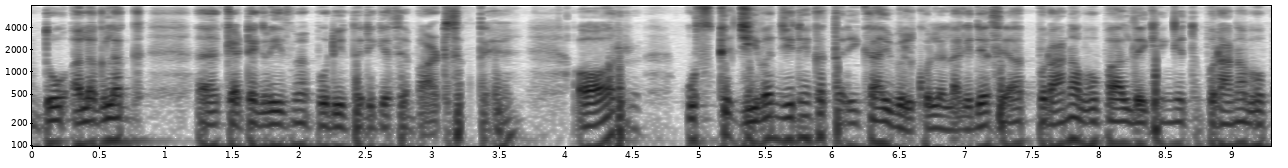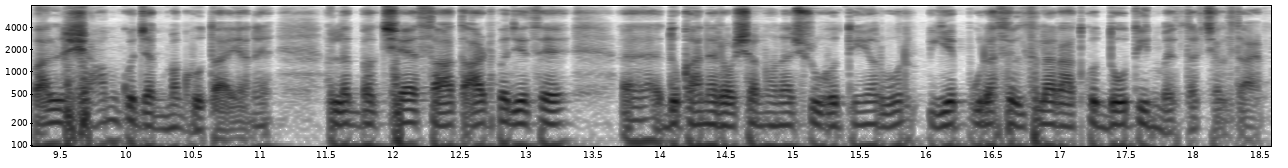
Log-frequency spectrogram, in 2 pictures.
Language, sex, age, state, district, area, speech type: Hindi, male, 60+, Madhya Pradesh, Bhopal, urban, spontaneous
